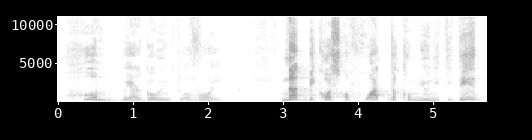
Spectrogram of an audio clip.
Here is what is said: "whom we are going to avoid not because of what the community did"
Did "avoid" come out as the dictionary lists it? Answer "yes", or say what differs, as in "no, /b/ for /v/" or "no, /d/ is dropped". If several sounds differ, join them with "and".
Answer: yes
